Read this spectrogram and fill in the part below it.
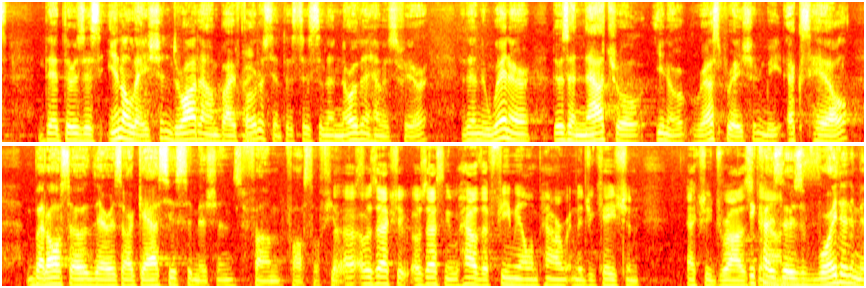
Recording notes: live interviews from GreenBiz events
